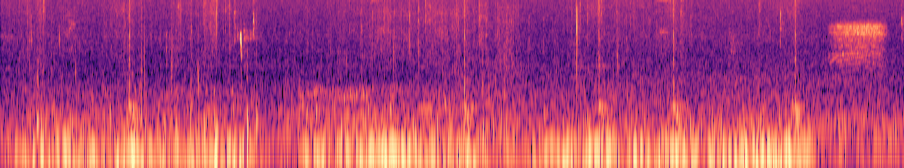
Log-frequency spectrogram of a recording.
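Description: Blows knock repeatedly against stone.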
